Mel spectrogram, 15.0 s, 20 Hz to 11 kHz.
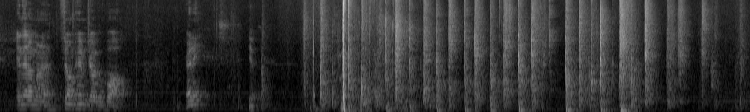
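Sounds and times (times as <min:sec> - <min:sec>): shoe scuffs: 0:06.0 - 0:08.3
ball taps and thumps: 0:06.2 - 0:13.0.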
